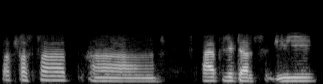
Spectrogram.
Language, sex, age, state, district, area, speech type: Sanskrit, male, 18-30, Assam, Kokrajhar, rural, conversation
